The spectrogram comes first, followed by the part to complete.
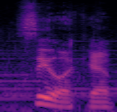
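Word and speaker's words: coelacanth: Sila camp, I think, is how those are actually pronounced despite how it's oddly spelled.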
